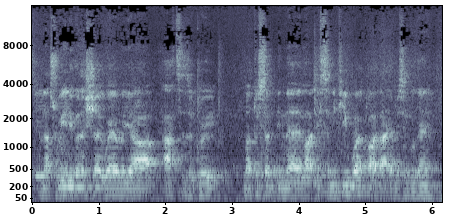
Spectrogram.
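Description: A man's voice: low voice, fairly even intonation, fast talker. A middle-aged man, speaking casually and colloquially as a football manager in a post-match interview, often repeating his phrases. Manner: colloquial, repeats phrases, addresses listener as mate. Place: indoor stadium corridor with bare block walls. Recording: roomy, distant mic, crowd chatter behind.

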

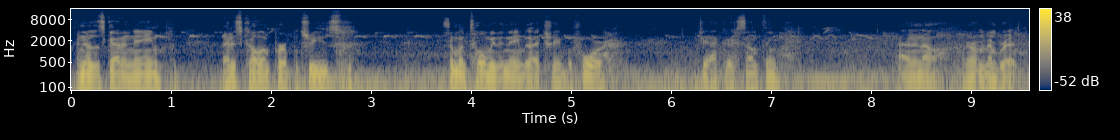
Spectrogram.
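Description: A man's voice: on the low side, level tone, normal speed, long pauses. Man, 40s, rambling vlog talk, action cam at arm's length, outdoor street noise. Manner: rambling, jokey, chatty self-talk. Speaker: vlogger. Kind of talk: casual walking tour vlog. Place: outdoors on a sunny residential street. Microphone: action camera held at arm's length. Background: street ambience and passing cars.

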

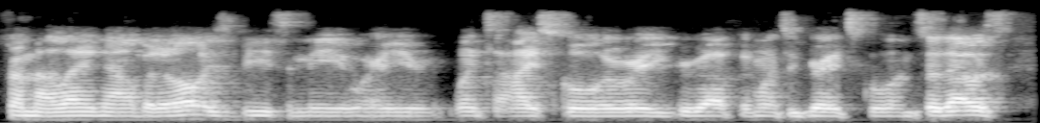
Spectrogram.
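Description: A man's voice: fairly low pitch, monotone, quick pace. An American man in his thirties from Texas, chatting casually as an interview guest on a slightly dull recording. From Texas, United States. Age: 30s. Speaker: film director, podcast guest.

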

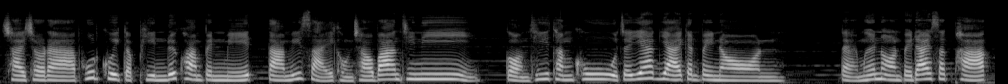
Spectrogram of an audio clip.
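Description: A woman storyteller reading a scripted bedtime tale for children. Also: medium pitch. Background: music.

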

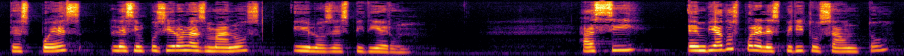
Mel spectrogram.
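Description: A young woman reads scripture slowly and carefully at a church lectern microphone. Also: a little high, a little mellow. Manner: slow, careful reading. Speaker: lector and psalm cantor. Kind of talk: liturgical scripture reading. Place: large church, at a wooden lectern. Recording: long church reverb.

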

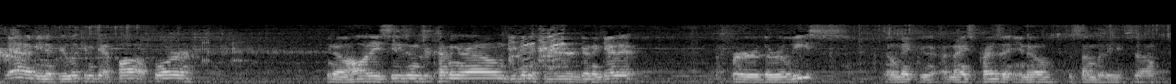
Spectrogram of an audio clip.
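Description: A man's voice: medium pitch, flat delivery, normal speed, noisy background. Sniffly man streaming from a roomy home. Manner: rambling, filler-heavy, easygoing. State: has a cold, sniffly. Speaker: game streamer. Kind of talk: casual live-stream chat while playing. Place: room at home. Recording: distant, roomy, dull lo-fi mic.

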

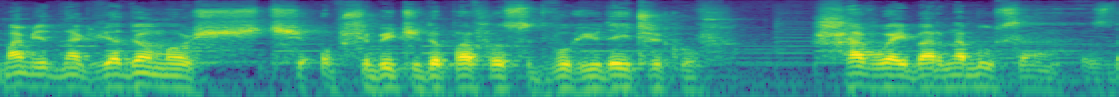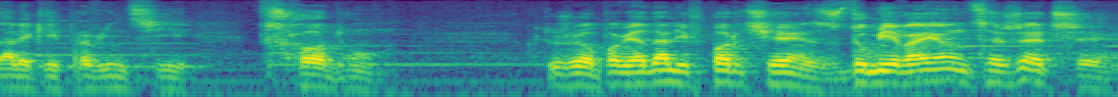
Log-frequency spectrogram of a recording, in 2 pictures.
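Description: A man's voice: low-pitched, normal speed, pushed and bright. An actor playing a deferential old soldier-servant reporting formally to his Roman master in a radio drama. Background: music.

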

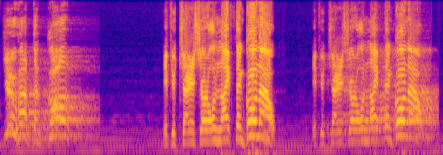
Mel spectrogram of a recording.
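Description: Cartoon lion king: furious, pompous menace, fairly high forceful voice, deliberate pace. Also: animated, vocal fry, exaggerated voice. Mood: roaring rage. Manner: pompous, menacing, growling threats. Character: furious, imperious lion tyrant of the jungle. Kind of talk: animated cartoon acting. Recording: music behind the voice.

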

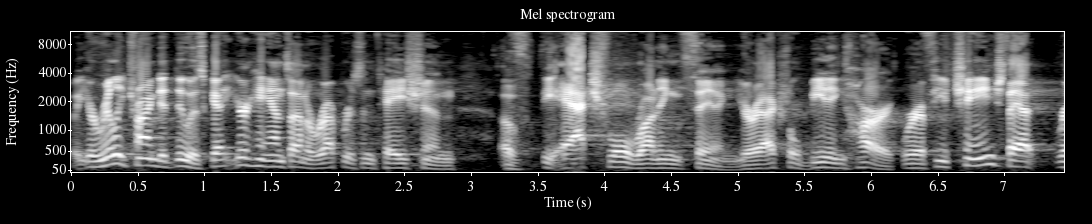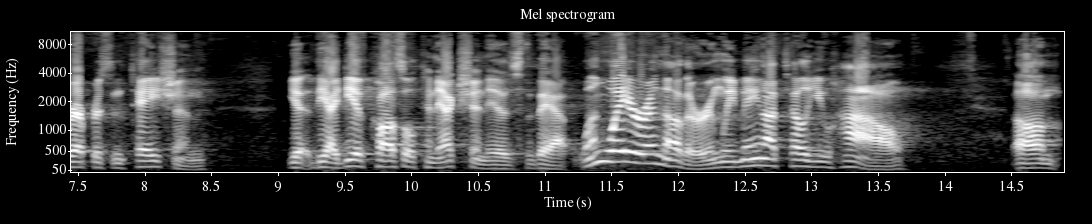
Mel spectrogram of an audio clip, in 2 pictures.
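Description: A man's voice: on the low side, sing-song, moderate pace, fairly bright tone. Middle-aged man lecturing in a reverberant hall. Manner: rambling, loose and conversational, heavy on "you know" fillers. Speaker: conference speaker. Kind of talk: conference lecture. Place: lecture hall with projected slides.

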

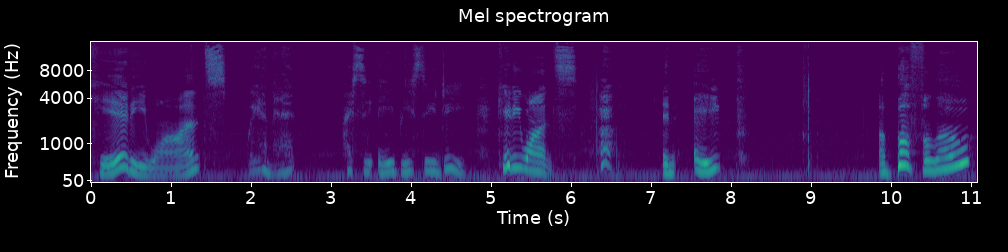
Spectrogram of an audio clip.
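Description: A woman in her thirties reading a picture book aloud to young children outdoors, expressively, with exaggerated gasps and drawn-out words. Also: mid-range voice, animated, husky. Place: outdoors in a leafy garden. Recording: outdoor recording with some ambient noise.

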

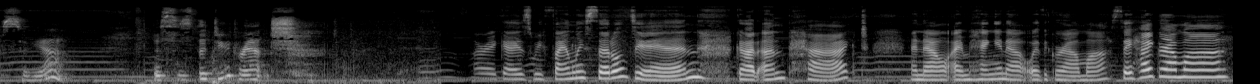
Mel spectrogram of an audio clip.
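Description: A woman's voice: a little high, animated, slow, long pauses, soft background music. A woman in her thirties narrating a casual vlog into a handheld phone, gushing as she addresses her viewers. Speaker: vlogger. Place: outdoors at a campground and inside cabins. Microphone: handheld phone at arm's length.

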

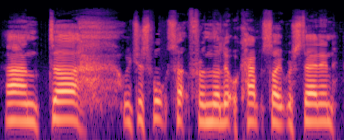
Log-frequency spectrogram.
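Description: Higher-pitched British man, outdoors. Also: flat delivery, normal speed, darkish tone, no echo, studio quality. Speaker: vlogger, CB radio hobbyist. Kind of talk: casual outdoor vlog talk. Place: open foggy grassy hilltop, outdoors. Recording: noisy outdoor hilltop camera audio.

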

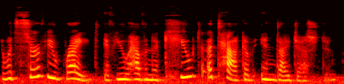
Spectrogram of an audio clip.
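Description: A woman voicing a calm, motherly female spider who chides softly, in a storybook reading. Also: high-pitched, moderate pace, a little hiss or hum. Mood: reproving. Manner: soft, sighing, chiding.

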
